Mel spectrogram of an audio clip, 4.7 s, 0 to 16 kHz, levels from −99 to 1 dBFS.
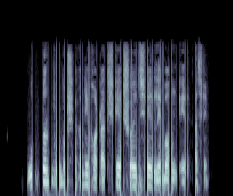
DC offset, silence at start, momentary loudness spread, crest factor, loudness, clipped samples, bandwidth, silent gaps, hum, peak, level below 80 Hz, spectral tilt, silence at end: under 0.1%; 0.55 s; 12 LU; 20 dB; -22 LUFS; under 0.1%; 7.8 kHz; 0.80-0.84 s, 3.85-3.89 s; none; -4 dBFS; -52 dBFS; -5.5 dB/octave; 0.55 s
